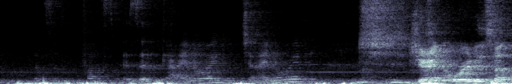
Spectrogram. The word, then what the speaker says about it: gynoid: I'd say they need to have Genoid? Gynoid. That bitch never pronounced No, shit she right.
